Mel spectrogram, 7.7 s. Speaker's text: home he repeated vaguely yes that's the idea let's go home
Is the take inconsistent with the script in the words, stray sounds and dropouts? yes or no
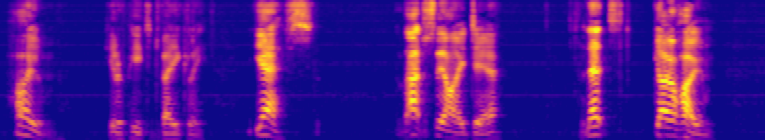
no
